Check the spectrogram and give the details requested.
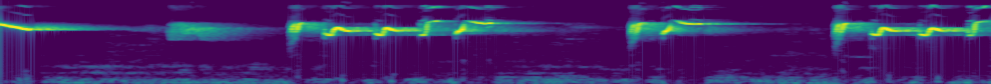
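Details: Olive-backed sunbird song for tutoring and luring birds: a high descending whistle, then repeated shrill phrases of stepped, zigzagging notes roughly every second, each starting with a sharp attack.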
